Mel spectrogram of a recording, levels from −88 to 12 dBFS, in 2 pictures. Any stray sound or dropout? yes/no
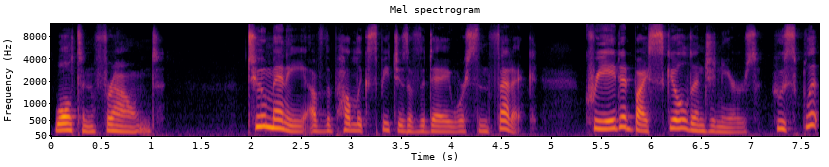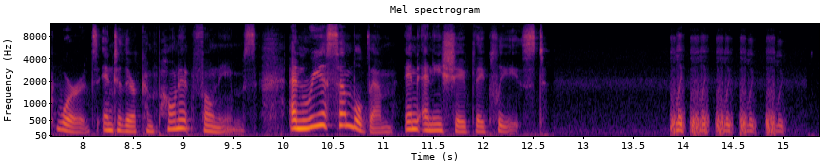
yes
